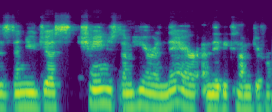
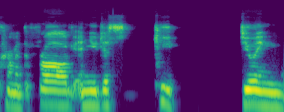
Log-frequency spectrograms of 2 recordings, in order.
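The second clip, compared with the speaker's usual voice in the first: ordinary talk, nothing marked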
